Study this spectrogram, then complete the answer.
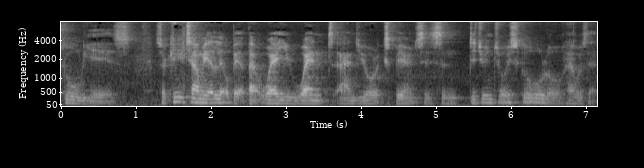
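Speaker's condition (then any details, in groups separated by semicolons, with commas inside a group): No condition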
